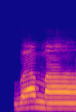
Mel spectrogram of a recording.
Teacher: پھر وما، وما کو میم پہ الف، الف مدہ ہے یہ، تو 2 کاؤنٹس پڑھیں گے اس کو، وما۔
